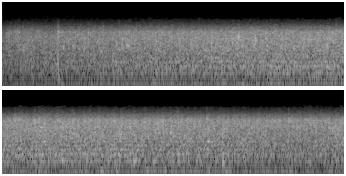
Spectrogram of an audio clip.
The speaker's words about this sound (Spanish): Es otro día, llueve intensamente sobre la ciudad.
